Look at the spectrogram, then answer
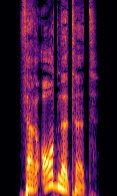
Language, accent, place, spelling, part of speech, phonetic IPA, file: German, Germany, Berlin, verordnetet, verb, [fɛɐ̯ˈʔɔʁdnətət], De-verordnetet.ogg
- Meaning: inflection of verordnen: 1. second-person plural preterite 2. second-person plural subjunctive II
